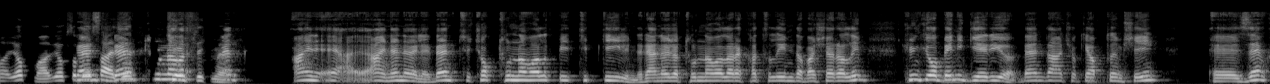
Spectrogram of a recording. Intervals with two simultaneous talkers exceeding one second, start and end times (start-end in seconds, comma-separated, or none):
0.8-2.3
